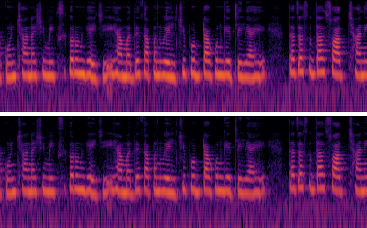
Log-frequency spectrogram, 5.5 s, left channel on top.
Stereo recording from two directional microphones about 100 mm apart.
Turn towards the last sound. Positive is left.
turn(degrees=35)  # may be behind; listen again after turning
